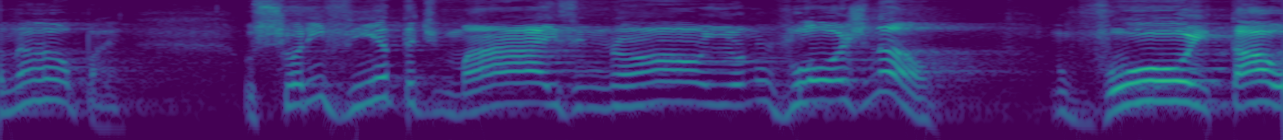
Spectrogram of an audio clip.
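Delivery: a grumbling son who won't go; refusing son. Acted. Lazy second son refusing father. (filho resmungando que não vai, voz mais alta e arrastada)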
